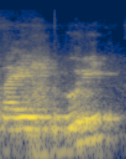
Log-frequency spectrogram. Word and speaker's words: Maiduguri: In the University of Maiduguri, correctly pronounced, Nigeria.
